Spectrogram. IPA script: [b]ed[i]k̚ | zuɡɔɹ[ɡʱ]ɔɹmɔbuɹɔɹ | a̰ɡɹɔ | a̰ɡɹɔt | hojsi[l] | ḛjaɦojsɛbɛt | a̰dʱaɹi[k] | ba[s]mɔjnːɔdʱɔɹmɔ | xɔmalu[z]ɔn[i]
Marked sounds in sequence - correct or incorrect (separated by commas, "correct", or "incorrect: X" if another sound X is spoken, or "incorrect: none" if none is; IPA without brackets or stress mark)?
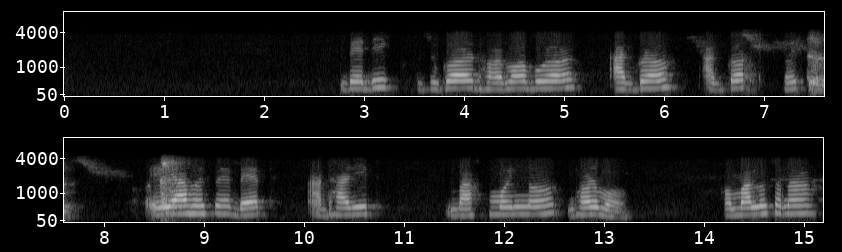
correct, correct, incorrect: dʱ, correct, incorrect: t, incorrect: x, incorrect: s, incorrect: a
